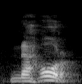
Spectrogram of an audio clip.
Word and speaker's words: Nacor: años y engendró a Nacor. En hebreo se pronuncia Nahor, que significa el que resopla.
